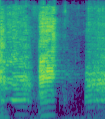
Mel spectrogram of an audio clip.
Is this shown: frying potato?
no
